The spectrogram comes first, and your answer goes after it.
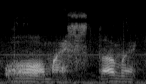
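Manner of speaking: slow pained moan, voice pulled away; queasy moan.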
